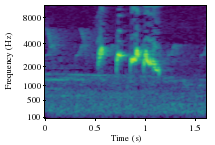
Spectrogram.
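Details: A red-whiskered bulbul being trained to sing in the morning in a double-note wild style. It delivers a brisk run of four clear whistled notes, the last slurring downward, with quiet background hiss.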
